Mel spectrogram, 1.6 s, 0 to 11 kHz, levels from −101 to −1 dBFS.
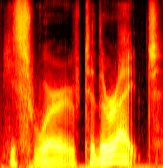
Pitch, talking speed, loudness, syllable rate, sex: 105 Hz, 185 wpm, -16 LUFS, 3.9 syllables/s, male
